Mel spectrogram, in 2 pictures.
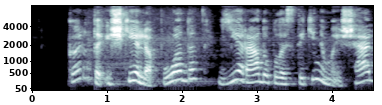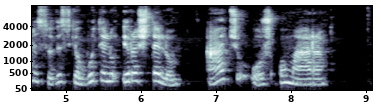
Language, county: Lithuanian, Panevėžys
